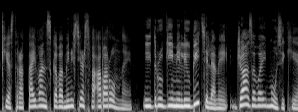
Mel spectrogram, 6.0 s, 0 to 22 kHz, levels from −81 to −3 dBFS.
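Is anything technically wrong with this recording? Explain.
No, nothing technically wrong can be heard here.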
